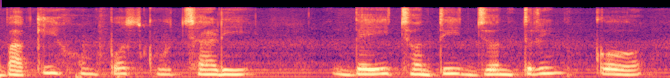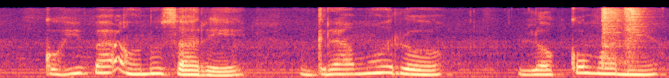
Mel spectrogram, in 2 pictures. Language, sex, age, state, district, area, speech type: Odia, male, 18-30, Odisha, Nabarangpur, urban, spontaneous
